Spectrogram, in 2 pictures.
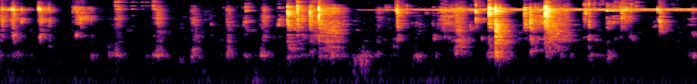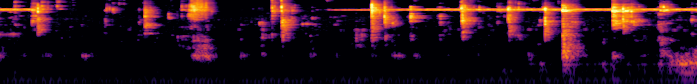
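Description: Close-up wet eating sounds: a person chewing a mouthful of Maggi instant noodles, with many quick, irregular lip smacks and squelches.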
